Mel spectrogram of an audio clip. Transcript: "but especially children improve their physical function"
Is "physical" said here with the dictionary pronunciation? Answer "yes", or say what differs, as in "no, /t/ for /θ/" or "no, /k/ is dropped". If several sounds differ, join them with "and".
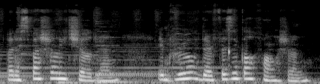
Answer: yes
